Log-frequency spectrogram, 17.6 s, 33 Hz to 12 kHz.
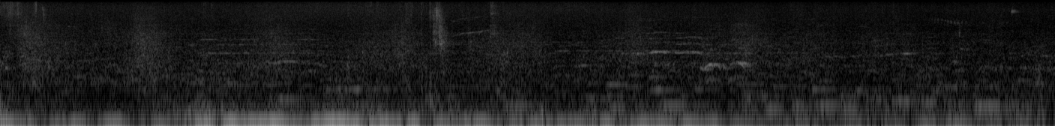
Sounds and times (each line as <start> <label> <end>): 0.0 lake waves 17.5
0.0 near and distant birds 17.5
9.6 kids and fathers voices 17.5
